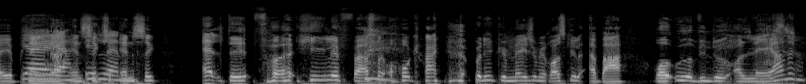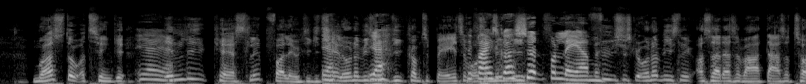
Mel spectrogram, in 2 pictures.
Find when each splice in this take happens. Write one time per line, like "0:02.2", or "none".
none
